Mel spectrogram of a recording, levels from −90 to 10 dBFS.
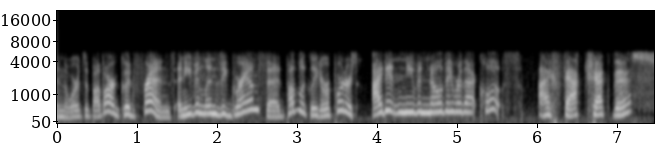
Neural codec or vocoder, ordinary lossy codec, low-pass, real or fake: none; Opus, 16 kbps; 5.4 kHz; real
